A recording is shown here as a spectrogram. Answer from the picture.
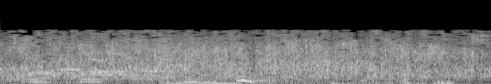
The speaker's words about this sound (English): I'd really like it if my wife was here to receive that applause. I feel it's her who deserves that and not me, really.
